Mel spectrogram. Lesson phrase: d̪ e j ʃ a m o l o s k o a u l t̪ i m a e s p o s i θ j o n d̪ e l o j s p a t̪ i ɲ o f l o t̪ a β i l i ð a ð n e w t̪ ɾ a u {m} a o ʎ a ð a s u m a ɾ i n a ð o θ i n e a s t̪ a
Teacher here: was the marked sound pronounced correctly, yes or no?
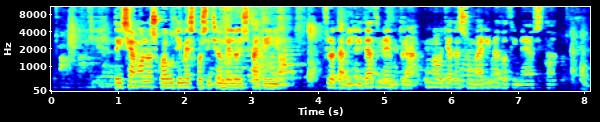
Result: no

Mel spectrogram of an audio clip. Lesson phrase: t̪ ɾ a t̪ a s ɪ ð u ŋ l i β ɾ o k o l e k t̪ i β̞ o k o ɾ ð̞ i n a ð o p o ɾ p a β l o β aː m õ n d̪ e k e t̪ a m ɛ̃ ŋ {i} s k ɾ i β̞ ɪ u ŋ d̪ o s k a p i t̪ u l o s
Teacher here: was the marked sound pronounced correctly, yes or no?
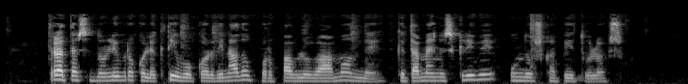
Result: no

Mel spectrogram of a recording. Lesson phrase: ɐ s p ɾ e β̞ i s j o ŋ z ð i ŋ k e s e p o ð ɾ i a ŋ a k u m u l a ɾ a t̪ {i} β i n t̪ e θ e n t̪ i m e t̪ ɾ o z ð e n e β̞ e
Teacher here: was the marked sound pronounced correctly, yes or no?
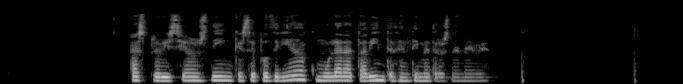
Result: no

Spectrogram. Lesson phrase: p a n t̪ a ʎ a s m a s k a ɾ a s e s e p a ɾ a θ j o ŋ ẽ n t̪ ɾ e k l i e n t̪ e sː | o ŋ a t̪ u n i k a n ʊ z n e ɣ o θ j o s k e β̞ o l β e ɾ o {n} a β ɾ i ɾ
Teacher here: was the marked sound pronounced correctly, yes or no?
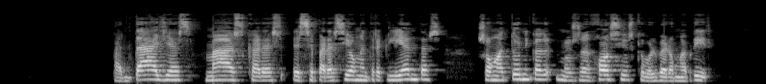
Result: no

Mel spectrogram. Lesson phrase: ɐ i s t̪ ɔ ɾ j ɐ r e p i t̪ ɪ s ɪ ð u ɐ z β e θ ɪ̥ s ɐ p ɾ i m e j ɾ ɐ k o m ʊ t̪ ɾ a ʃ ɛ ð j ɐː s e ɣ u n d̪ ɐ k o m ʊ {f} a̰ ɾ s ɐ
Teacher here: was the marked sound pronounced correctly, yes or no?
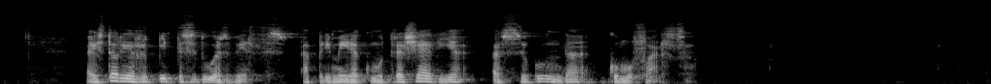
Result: yes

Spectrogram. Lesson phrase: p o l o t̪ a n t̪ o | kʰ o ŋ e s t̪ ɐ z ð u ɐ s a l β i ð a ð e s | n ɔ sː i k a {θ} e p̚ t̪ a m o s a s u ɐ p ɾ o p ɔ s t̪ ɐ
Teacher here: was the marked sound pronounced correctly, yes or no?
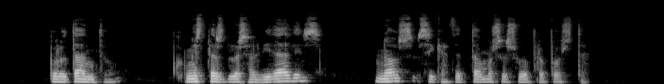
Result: yes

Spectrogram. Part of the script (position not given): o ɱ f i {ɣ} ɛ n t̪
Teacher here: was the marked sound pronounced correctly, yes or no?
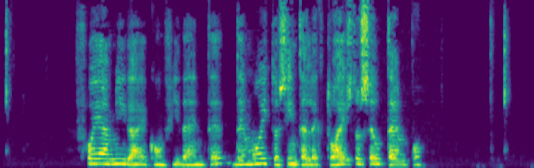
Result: no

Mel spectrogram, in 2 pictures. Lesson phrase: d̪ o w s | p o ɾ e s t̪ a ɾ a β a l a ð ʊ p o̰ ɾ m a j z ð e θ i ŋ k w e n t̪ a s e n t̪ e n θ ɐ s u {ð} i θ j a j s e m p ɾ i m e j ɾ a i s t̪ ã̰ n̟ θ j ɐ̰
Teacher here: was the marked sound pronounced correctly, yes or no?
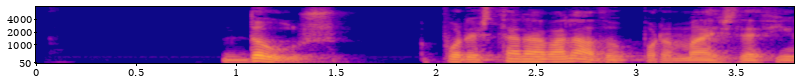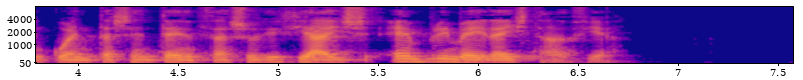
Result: yes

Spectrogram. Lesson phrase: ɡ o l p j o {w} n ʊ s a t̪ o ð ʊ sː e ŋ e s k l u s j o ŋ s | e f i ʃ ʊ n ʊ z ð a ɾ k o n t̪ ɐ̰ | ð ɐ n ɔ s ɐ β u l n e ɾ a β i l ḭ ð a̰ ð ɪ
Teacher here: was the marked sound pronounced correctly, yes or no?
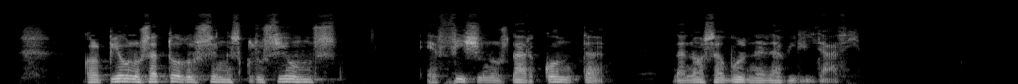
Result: yes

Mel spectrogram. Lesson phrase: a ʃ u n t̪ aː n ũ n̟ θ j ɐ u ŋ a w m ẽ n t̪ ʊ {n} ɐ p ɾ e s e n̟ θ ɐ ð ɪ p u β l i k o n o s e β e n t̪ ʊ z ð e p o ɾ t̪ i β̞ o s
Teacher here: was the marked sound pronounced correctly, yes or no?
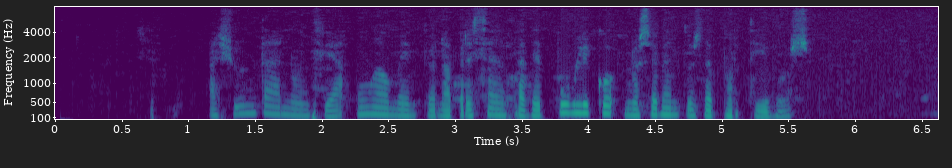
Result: yes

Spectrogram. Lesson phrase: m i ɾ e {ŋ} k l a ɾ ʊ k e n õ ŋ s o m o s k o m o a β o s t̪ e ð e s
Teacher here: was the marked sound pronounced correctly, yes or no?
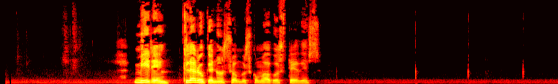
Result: yes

